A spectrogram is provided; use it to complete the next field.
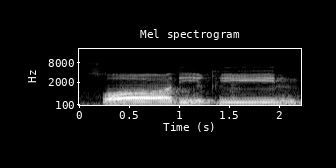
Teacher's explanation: സ്വാദിനും അതിൻ്റെ ദീർഘാക്ഷരമായ അലിഫിനും തഫ്ഖീം കൊടുക്കണം. ഖാഫിന് കസ്റാണ്, കുറഞ്ഞ തഫ്ഖീം മാത്രം നൽകി ഉച്ചരിക്കുക.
